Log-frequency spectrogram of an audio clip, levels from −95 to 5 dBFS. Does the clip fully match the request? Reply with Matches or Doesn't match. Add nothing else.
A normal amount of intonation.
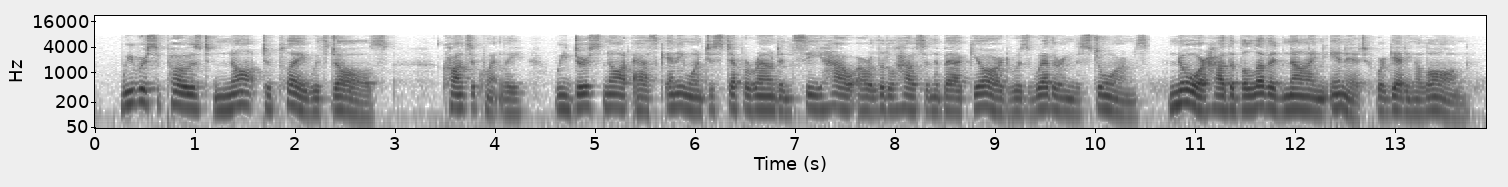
Matches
